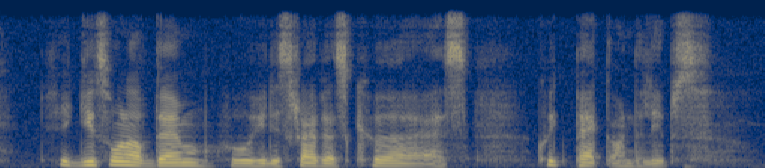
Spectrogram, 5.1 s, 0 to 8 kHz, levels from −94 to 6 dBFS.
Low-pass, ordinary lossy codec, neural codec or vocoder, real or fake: 7.2 kHz; none; none; real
